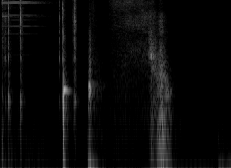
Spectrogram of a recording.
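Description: Subscribe-animation sound effects: a short ringing chime, three quick clicks, then a whoosh that cuts off sharply.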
